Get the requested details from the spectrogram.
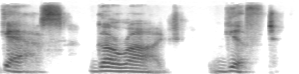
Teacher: how the throat vibrates when the hard g is pronounced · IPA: /g/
